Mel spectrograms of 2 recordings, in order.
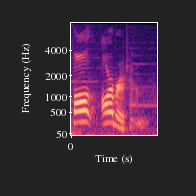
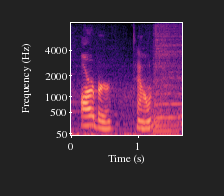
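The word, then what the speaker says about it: Fallarbor Town: Is that how you say it? Yeah, Fall Arbor Town. Not Arbor Town.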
